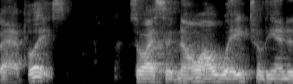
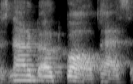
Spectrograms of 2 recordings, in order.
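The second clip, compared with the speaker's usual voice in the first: acted yelling, higher; 4 semitones higher than usual. Retelling a freezing practice, screaming at the coach: retelling his own screaming. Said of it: "I just started screaming at".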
